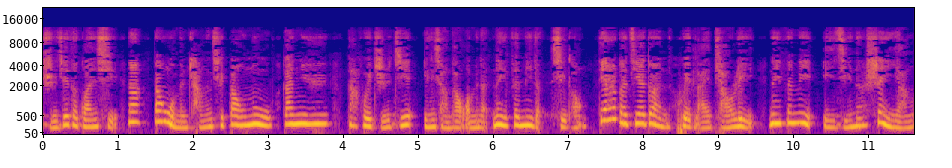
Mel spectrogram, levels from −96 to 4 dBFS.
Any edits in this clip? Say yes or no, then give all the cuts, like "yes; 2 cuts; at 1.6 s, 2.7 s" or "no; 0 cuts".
yes; 4 cuts; at 1.1 s, 3.1 s, 7.3 s, 9.6 s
